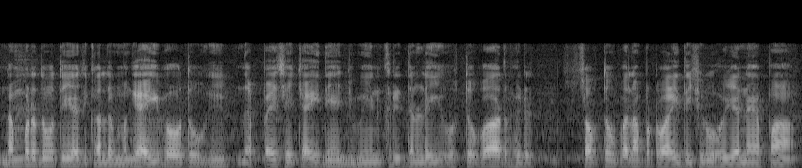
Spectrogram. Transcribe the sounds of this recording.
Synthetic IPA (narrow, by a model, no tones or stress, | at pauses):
nəmbəɾd̪oːt̪eːəd͡ʒkəlməɡaːiːpaːt̪õːkiːpɛːseːt͡ʃaːiːd̪ẽːãːzəmiːnkʰəɾiːd̪ənləiːʊst̪õːbaːd̪pʰɪɾ | səbt̪õːpɛːlãːpʊʈʋaːɽiːt̪iːʃʊɾuːɦoːd͡ʒaːnẽːapãː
